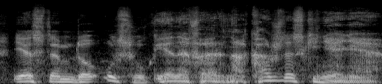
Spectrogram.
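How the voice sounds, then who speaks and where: Over clear background noise, a man puts on a raspy character voice at a medium pitch, moving at a fairly slow pace. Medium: audio drama. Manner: courtly, smooth.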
